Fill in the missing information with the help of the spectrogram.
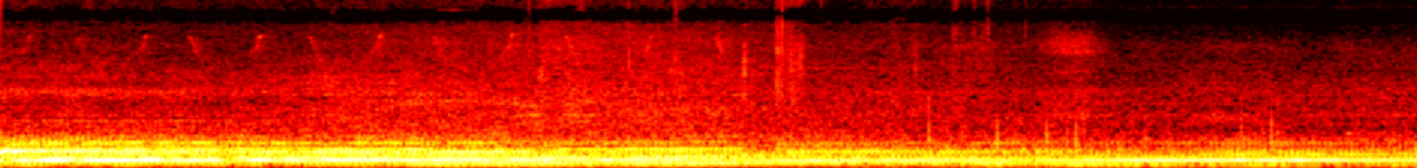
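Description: An engine running steadily with a low rumble, slowly growing quieter.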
